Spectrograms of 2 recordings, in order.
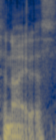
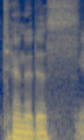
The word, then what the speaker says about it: tinnitus: So when you're hearing a sound that has no external source, that's called tinnitus. That's usually ringing. – You can pronounce it tinnitus.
